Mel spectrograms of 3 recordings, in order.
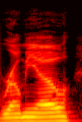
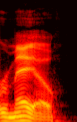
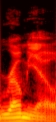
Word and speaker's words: Romeo: You had Caleb Romeo, not Romeo. Speaking of, like every show, I learn the correct pronunciation of folks' names. It's Caleb Romeo of Thousand Oaks.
